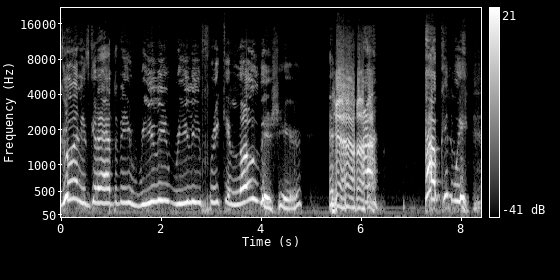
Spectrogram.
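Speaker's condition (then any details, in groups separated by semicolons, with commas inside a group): Cerebral palsy; speech sounds drunk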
